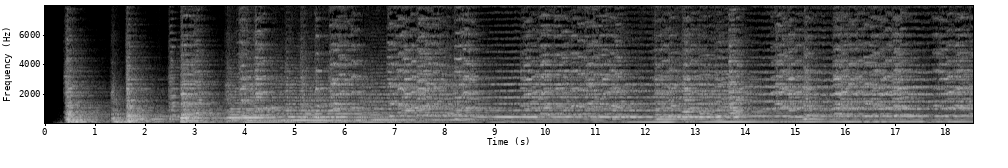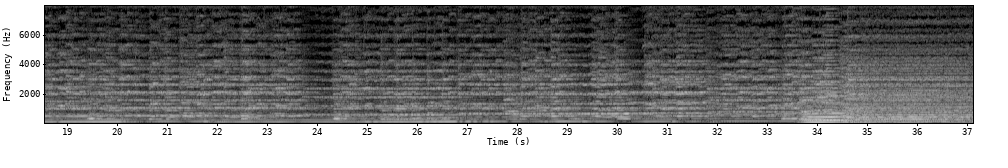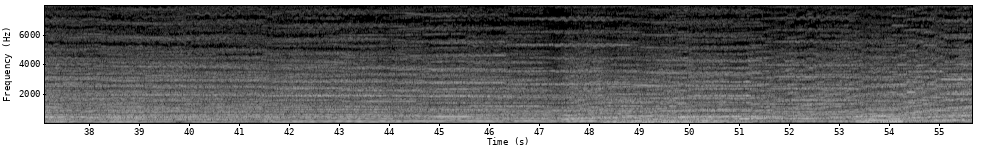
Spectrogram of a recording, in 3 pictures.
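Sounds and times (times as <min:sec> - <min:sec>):
string chorus: 0:00.3 - 0:55.6.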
